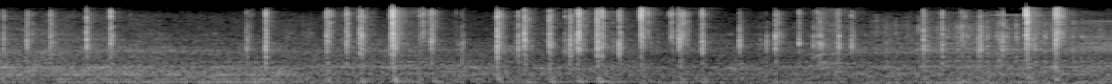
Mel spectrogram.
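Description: Close, quiet typing on a computer keyboard with irregular clusters of light key clicks over a soft room hum, with no one speaking.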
